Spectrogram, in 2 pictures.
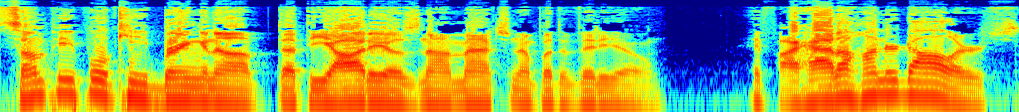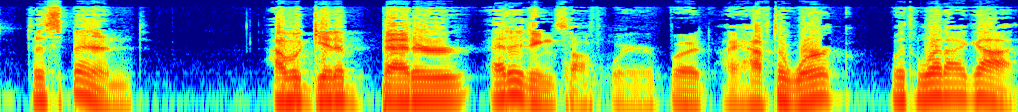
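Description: A man with an American accent speaks in a normal speaking voice at medium pitch, at a moderate pace and with lively intonation, over a quiet background. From Illinois, Springfield area. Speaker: podcast co-host. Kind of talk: casual chat. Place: studio.

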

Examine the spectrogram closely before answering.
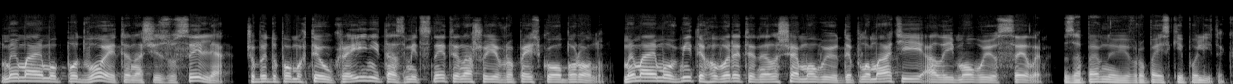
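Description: On a very clean recording with a silent background, a man in a normal speaking voice talks at a medium pitch and a moderate pace, with very even loudness and ordinary pitch variation. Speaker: news presenter. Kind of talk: news reading.

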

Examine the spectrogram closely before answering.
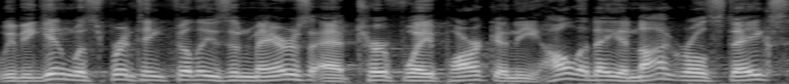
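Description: Against a quiet background, a man rattles along at a very fast pace. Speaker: TV racing show host. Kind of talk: news presenting. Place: studio.

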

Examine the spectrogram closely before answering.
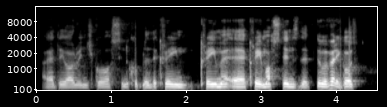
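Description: A man speaks with a northern English accent. The background is quiet. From northern England. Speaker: beer reviewer. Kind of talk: casual chat. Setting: video call. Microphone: video call.

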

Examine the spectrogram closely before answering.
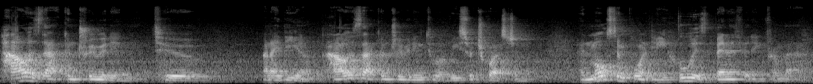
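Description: A man's fairly quick speech with audible room echo and light background noise. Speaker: university professor. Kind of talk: interview answer. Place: home room.

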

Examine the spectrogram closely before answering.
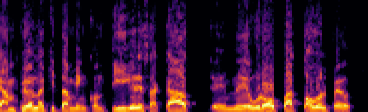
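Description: In a dry, echo-free recording with little behind it, the man's voice carries lively intonation. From Mexico. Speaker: sports YouTuber. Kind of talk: live stream chat. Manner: casual, conversational. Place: home room. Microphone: studio mic.

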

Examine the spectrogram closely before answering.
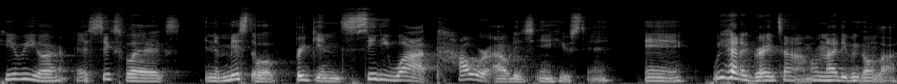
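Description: Against a quiet background, a woman with vocal fry speaks at a moderate pace and fairly low pitch, her intonation lively. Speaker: vlogger. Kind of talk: casual vlog reflection. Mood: warm, reflective. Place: home room. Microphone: studio mic.

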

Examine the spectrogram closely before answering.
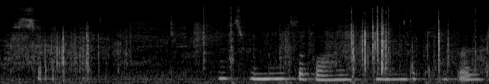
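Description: A woman talks at a very slow pace as loud background noise fills the recording. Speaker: ASMR creator. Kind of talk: ASMR soft-spoken talk to camera. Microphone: phone near.

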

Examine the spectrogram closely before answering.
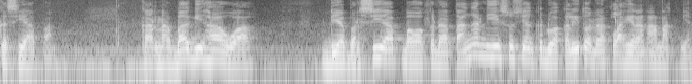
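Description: A man's lively intonation over light background noise. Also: fairly high pitch for a man, fairly quick pace. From Bandung, West Java, Indonesia. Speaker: pastor. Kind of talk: Bible teaching and sermon-like discussion. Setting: studio. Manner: conversational, asks rhetorical questions. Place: studio.

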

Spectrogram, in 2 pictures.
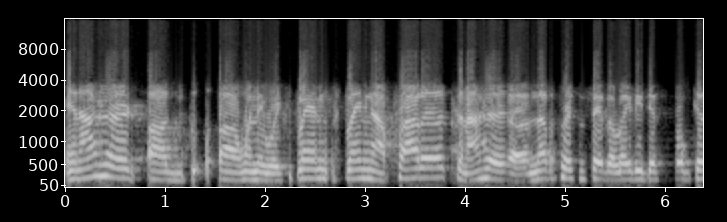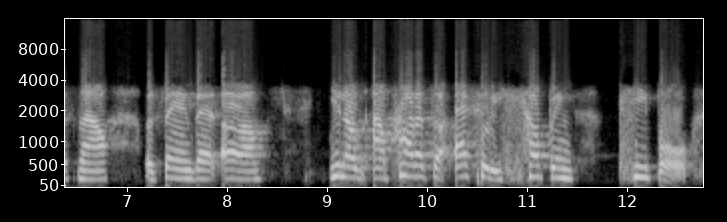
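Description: At a moderate pace, a man speaks in a high-pitched voice with very even loudness. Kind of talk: sales pitch. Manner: excitable, energetic, pumped-up. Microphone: phone line.

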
